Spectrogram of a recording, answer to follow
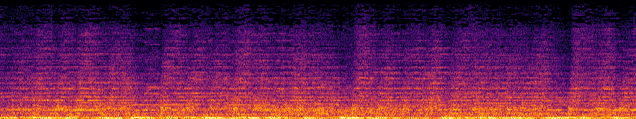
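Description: Loud, continuous percussion music: drums with sustained ringing metal percussion, no break or pause.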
